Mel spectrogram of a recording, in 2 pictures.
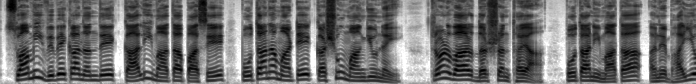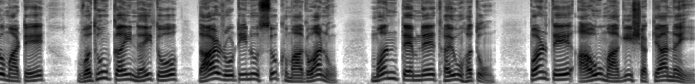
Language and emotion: Gujarati, neutral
